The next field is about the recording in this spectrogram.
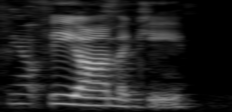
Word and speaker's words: theomachy: Theomachy.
